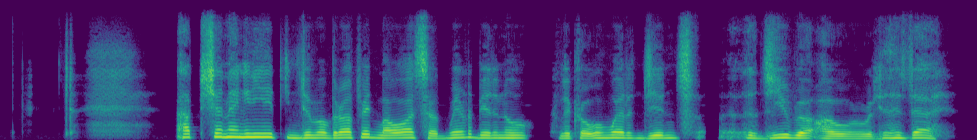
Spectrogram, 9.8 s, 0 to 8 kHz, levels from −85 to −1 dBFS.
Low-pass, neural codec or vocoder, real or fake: 7.2 kHz; codec, 16 kHz, 0.5 kbps, FunCodec, trained on LibriTTS, 25 frames a second; fake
